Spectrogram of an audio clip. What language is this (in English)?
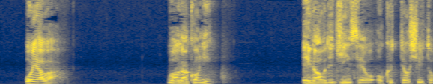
Japanese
